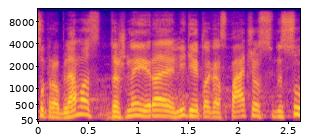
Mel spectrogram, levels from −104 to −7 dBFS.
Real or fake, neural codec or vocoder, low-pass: fake; codec, 44.1 kHz, 2.6 kbps, SNAC; 10.8 kHz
